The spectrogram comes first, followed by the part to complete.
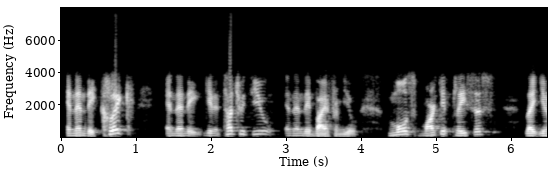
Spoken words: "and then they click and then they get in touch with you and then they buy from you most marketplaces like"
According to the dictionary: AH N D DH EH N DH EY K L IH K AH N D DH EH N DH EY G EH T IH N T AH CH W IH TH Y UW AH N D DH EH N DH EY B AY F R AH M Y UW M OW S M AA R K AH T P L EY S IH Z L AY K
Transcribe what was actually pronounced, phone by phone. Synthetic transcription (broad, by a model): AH N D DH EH N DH EY K L IH K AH N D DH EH N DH EY G EH T IH N T AH CH W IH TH Y UW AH N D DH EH N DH EY B AY F R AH M Y UW M OW S M AA R K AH T P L EY S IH S L AY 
